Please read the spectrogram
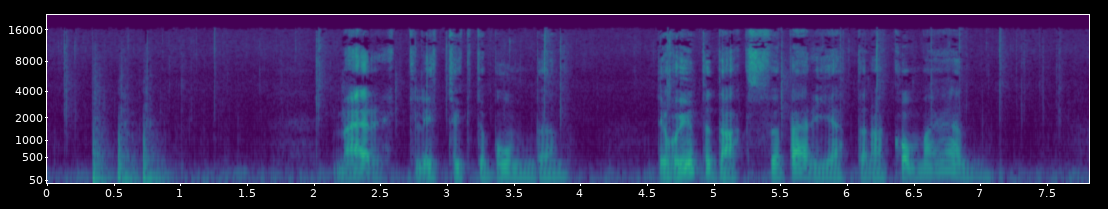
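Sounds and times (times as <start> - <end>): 
firm knocks on a wooden farmhouse door on Christmas Eve evening: 0.3 - 1.0
speech: 2.2 - 4.0, 4.6 - 7.2.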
